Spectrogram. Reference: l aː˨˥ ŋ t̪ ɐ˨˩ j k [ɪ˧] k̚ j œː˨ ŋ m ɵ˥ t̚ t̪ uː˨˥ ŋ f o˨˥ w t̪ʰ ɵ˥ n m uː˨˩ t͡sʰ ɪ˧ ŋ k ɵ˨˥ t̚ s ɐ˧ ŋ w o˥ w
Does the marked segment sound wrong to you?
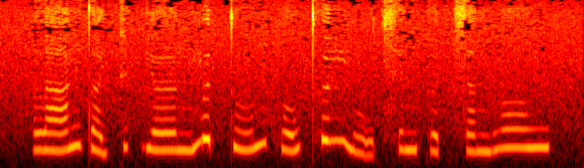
no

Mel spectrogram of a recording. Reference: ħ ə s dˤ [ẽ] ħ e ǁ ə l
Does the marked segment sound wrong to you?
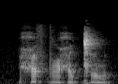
yes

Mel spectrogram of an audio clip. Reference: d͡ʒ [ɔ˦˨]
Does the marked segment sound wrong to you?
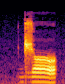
yes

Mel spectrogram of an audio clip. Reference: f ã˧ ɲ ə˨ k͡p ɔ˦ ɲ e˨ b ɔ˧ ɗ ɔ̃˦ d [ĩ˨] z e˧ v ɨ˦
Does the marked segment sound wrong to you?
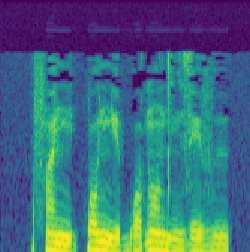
no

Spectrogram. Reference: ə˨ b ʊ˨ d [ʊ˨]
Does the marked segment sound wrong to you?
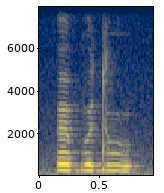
yes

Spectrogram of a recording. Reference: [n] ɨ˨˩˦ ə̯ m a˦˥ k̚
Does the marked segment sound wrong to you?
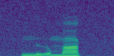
no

